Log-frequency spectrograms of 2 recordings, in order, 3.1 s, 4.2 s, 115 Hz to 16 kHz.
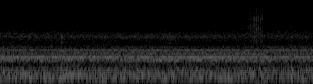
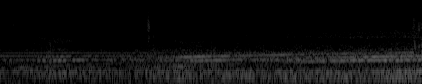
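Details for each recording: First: MIG welder set up correctly with proper stick-out: even, steady frying 'bacon' crackle without pops or sputter, less spatter than with wrong settings; arc feeding smoothly. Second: MIG welder (any brand, Eastwood MIG 175 shown): mostly shielding-gas hiss with scattered pops, missing the frying-bacon crackle, because voltage is too high and wire speed too low, causing burn-back.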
